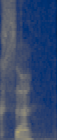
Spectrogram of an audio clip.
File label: goats, cheyenne language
